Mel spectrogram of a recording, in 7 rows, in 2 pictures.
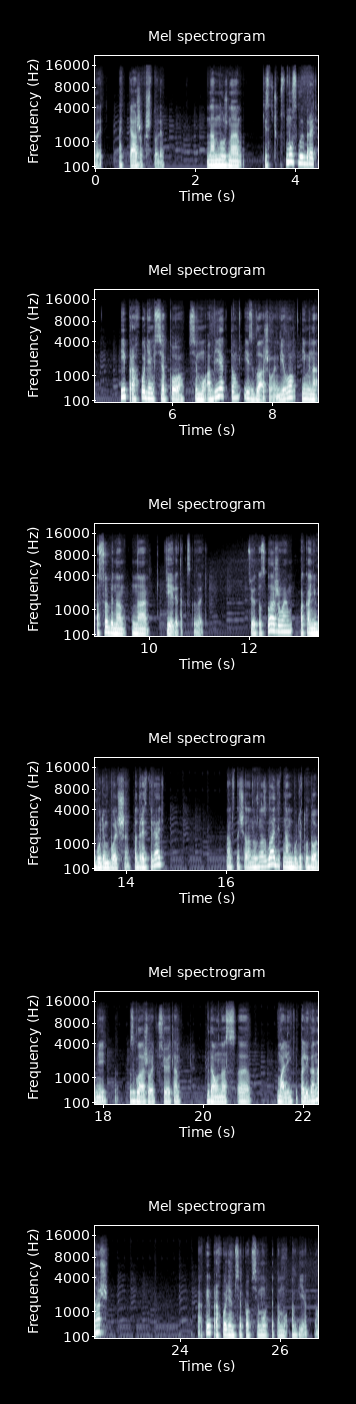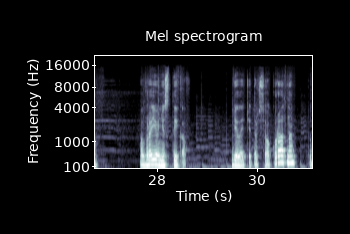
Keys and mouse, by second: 3.1 click, 4.3 middle click, 5.6 ], 5.8 ], 6.3 click, 6.7 click, 7.3 middle click, 7.9 click, 8.2 click, 8.5 ctrl+middle click, 9.9 click, 10.3 shift+middle click, 11.0 click, 11.3 click, 11.6 click, 11.9 click, 12.2 middle click, 12.9 click, 13.3 click, 13.6 middle click, 14.4 click, 14.7 middle click, 15.3 click, 15.6 click, 16.0 click, 16.5 click, 16.9 middle click, 17.5 click, 17.9 middle click, 18.5 click, 19.2 ctrl+middle click, 19.5 shift+middle click, 19.9 middle click, 20.3 ctrl+middle click, 20.8 click, 21.0 click, 21.4 click, 21.7 middle click, 22.4 click, 23.0 shift+middle click, 23.5 click, 23.8 click, 24.1 middle click, 24.6 click, 25.2 shift+middle click, 26.0 click, 26.5 click, 27.5 middle click, 28.0 shift+middle click, 28.6 shift+middle click, 29.1 ctrl+middle click, 29.9 [, 30.0 [, 30.5 click, 30.9 middle click.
